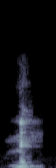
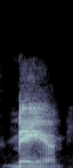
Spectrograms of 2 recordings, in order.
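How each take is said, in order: First: It has a weak, reduced vowel. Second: It has a full, clear vowel. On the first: It is the end of a compound noun. "when it's part of a compound noun, it's more like man" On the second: It is the word on its own. "When you see the word man, it's man"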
